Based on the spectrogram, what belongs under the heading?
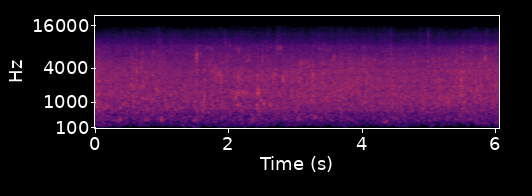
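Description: Steady rushing of a flowing creek, with faint small splashes.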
